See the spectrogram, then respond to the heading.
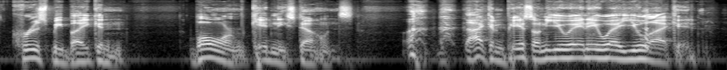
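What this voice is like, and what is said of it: Deep imitation of another person's voice. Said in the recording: “the Trump impersonation ... that's just a deeper Trump”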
